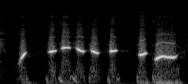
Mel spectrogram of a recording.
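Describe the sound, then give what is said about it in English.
A man whistles a short, cheerful tune of about eight clear notes, mostly quick and evenly spaced, ending on a longer held note, fairly loud with no talking, as he goes downstairs to cut some molding or baseboard. “You'd hear him whistling going downstairs to cut some molding or some baseboard.”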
